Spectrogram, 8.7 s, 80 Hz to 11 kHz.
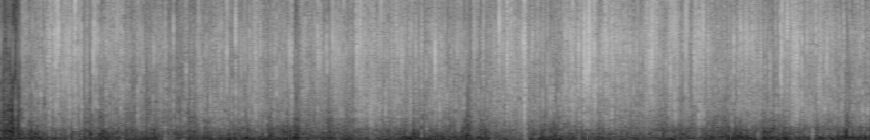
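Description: A roll of green plastic bubble wrap with hollow air bubbles, shaped into a tube about 25 cm long, is held in both hands and squeezed and twisted by fingertips with long red nails. It gives a steady, bright crinkling with sharp little pops scattered throughout and almost no low end.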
